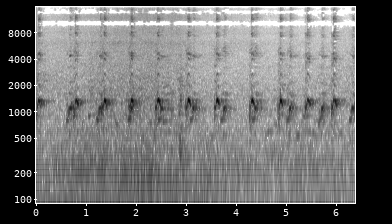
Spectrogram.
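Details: A white-breasted waterhen repeats sharp, ringing notes at a brisk, fairly even pace of close to two per second, with low background noise.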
